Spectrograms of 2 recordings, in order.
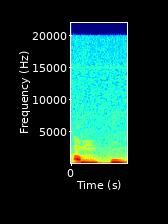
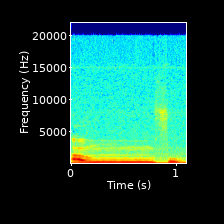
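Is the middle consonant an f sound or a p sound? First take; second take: p sound; f sound. First: The middle consonant is a closed p sound. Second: The middle consonant is a breathy f sound. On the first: The speaker calls it wrong. "Jangan baca ampu ya" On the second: The speaker calls it right. "seperti membaca F ya, F"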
